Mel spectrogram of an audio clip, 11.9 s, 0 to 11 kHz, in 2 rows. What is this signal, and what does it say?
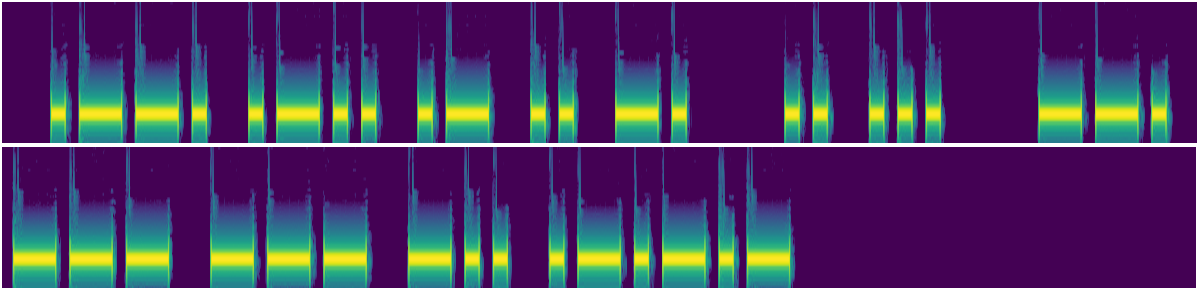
Morse code, heard as a keyed tone, about 17 wpm, 700 Hz. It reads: PLAIN IS GOOD.
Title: Sentences from Top 1000 Words - Review Part 4 - 17wpm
